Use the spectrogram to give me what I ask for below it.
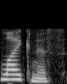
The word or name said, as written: likeness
